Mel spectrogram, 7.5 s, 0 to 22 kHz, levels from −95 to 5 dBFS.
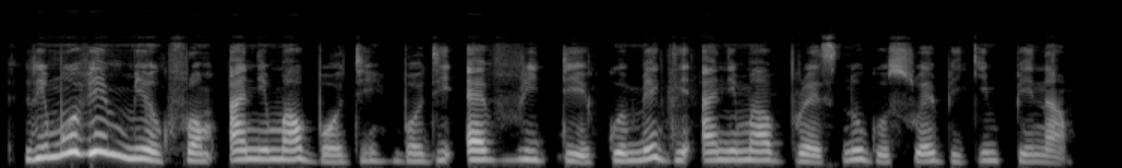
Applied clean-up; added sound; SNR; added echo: none; none; none; none.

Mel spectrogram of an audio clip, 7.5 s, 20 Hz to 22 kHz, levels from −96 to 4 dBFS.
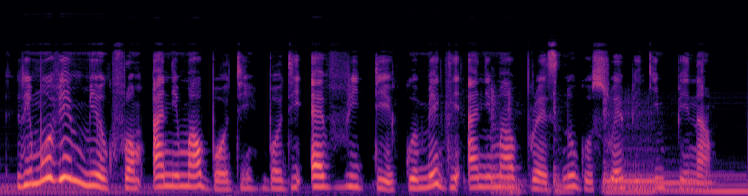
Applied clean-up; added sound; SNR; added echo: none; Guitar; 14 dB; none.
